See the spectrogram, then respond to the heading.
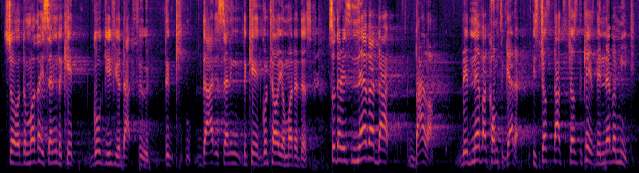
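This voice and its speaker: An earnest young man from Cameroon speaks on a conference panel, his voice sitting a little high. He hesitates often with fillers. A long hall reverb trails behind every word. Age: young adult.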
